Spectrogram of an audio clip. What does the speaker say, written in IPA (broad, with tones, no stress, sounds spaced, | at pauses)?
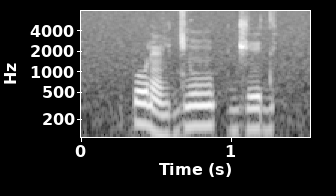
p o˥ ɾ æ̃˩ ʒ d͡ʑ ũ˥ | d͡ʒ e˥ d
